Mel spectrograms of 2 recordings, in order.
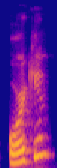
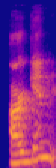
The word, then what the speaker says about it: Argan: nice nice option um is that now organ Argan a r g y That's Another One People a r g a r g n yep um I've seen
